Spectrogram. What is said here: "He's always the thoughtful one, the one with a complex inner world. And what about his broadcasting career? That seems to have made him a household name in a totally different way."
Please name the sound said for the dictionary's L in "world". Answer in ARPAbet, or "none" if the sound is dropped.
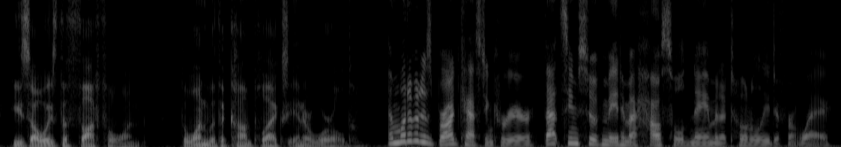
L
